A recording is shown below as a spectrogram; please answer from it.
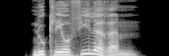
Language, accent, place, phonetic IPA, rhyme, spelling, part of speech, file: German, Germany, Berlin, [nukleoˈfiːləʁəm], -iːləʁəm, nukleophilerem, adjective, De-nukleophilerem.ogg
- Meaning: strong dative masculine/neuter singular comparative degree of nukleophil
